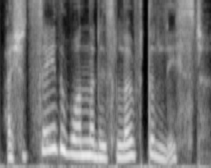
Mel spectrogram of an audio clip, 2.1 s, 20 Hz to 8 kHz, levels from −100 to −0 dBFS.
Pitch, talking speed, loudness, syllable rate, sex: 255 Hz, 285 wpm, -15 LUFS, 6.4 syllables/s, female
